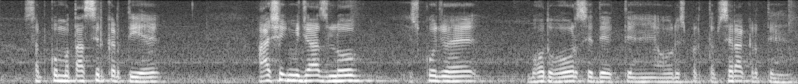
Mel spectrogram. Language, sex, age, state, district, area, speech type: Urdu, male, 30-45, Delhi, South Delhi, urban, spontaneous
